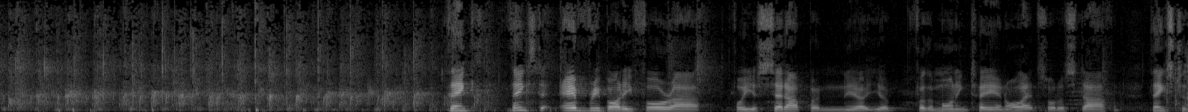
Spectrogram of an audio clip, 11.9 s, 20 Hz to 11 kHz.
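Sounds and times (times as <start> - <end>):
crowd applauding: 0.0 - 5.0
speech: 4.5 - 11.8.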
